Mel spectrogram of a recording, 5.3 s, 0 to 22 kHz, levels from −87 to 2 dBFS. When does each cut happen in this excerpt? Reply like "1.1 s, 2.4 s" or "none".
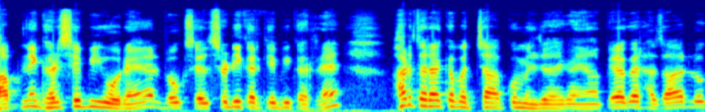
none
